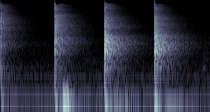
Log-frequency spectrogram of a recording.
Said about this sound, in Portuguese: era um tapa. Era um não tapão. precisava ser tão alto. Tem que né? ser realista, tem que ser realista. A gente tá no podcast, efeitos é especiais. efeitos especiais.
